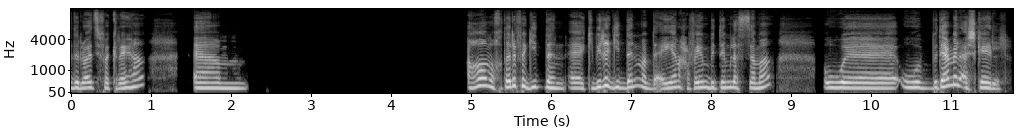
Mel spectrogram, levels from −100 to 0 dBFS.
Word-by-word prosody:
دلوقتي 230 0 0
فاكراها. 235 +8 -2 0.6
آمم 225 -2 0 2.8
آه، 315 +8 +2
مختلفة 285 +3 +2
جدًا 250 -4 0
آآ 225 -1 -1
كبيرة 265 +10 +2
جدًا 260 -1 0
مبدئيًا، 240 -4 -2
حرفيًا 235 +1 0
بتملى 245 0 0
السما 240 - -2 0.6
و 240 +1 +3 0.7
وبتعمل 250 +7 +2
أشكال، 230 -4 0
240 Hz, 80 wpm, -22 LUFS, 225-260 Hz, 2.8 s, و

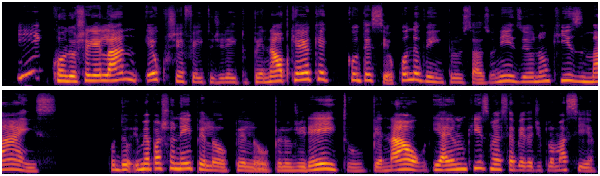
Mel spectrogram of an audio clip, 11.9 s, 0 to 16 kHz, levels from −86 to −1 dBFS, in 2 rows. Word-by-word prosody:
e 410 - -2 0.3
quando 235 -3 +4
eu 215 - +5
cheguei 240 +2 +3
lá 245 +3 +7 0.2
eu 280 +3 +4
que - - -22
tinha 215 -3 -5
feito 180 -2 -12
direito 170 -2 -11
penal 200 +8 +2
porque 280 - -3
aí 290 +1 +8
o - - 0
que 305 -1 -1
que 250 - -30 0.2
aconteceu? 260 -3 -4
Quando 270 +2 -1
eu 280 - +1
vim 200 -6 -6
para 175 +1 -12
os 170 - -12
Estados 145 0 -8
Unidos 215 +3 -4
eu 195 0 -5
não 215 +3 -4
quis 250 -2 -4
mais 195 -7 -2 0.5
quando 200 +1 -1
eu 205 - -5
me 225 - +4
apaixonei 245 0 +1
pelo 180 -9 -3
pelo 170 -3 -6
pelo 160 -1 -7
direito 165 -2 +1
penal, 180 +3 +5
e 200 - +2
aí 190 +1 +4
eu 210 - +2
não 225 - +2
quis 260 +1 -4
mais 210 -2 -1
saber 185 -2 -4
da - - -4
diplomacia. 170 0 -8
205 Hz, 230 wpm, -25 LUFS, 175-235 Hz, 0.5 s, aí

